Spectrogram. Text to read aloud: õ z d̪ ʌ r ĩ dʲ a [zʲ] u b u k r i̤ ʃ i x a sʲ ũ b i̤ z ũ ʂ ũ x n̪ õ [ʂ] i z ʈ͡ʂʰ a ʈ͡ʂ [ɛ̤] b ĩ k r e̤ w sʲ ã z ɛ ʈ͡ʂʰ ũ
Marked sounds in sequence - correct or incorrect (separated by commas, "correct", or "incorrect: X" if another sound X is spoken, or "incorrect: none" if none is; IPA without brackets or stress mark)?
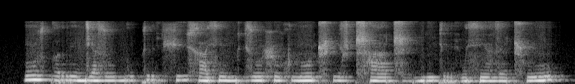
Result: incorrect: z, incorrect: ʈ͡ʂʰ, incorrect: e̤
